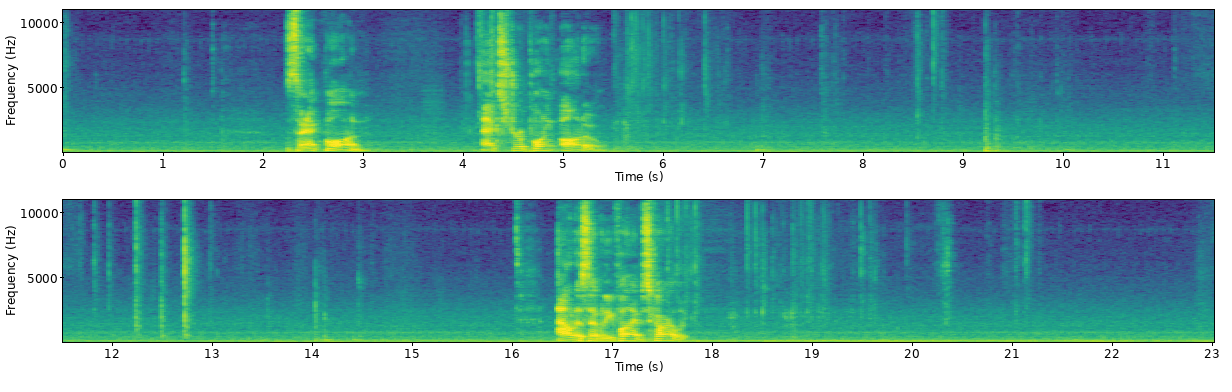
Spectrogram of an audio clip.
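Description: Trading cards rustle and tap in a man's hands.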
